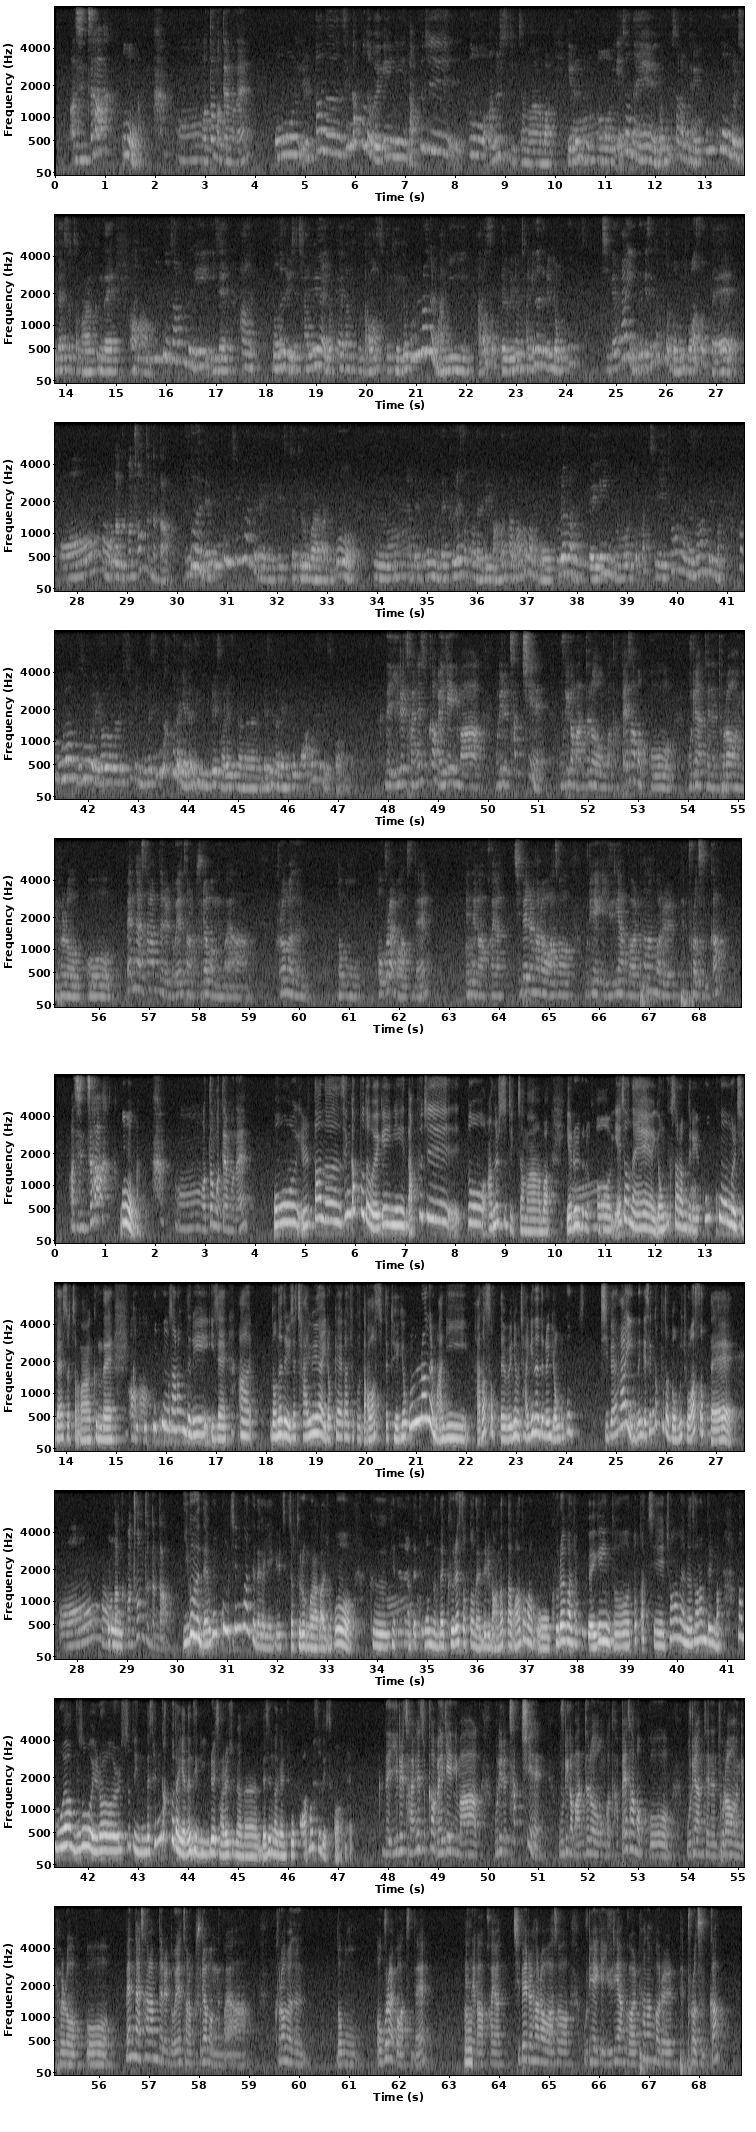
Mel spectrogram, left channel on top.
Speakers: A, on the right (about 60°); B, on the right (about 90°).
A: 아, 진짜?
B: 응.
A: <laughs> 어, 어떤 것 때문에?
B: 어, 일단은 생각보다 외계인이 나쁘지도 않을 수도 있잖아. 막 예를
A: 어,
B: 들어서 예전에 영국 사람들이
A: 어,
B: 홍콩을 지배했었잖아. 근데
A: 어,
B: 그
A: 어.
B: 홍콩 사람들이 이제 아, 너네들 이제 자유야 이렇게 해가지고 나왔을 때 되게 혼란을 많이 받았었대. 왜냐면 자기네들은 영국 지배하에 있는 게 생각보다 너무 좋았었대.
A: 오,
B: 어,
A: 나 그건 처음 듣는다.
B: 이거는 내 홍콩 친구한테 내가 얘기를 직접 들은 거여가지고 그
A: 어,
B: 걔네들한테 들었는데 그랬었던 애들이 많았다고 하더라고. 그래가지고
A: 어.
B: 외계인도 똑같이 처음에는 사람들이 막 아 뭐야 무서워 이럴 수도 있는데 생각보다 얘네들이 일을 잘해주면은 내 생각엔 좋아할 수도 있을 것 같아.
A: 근데 일을 잘 해줄까? 외계인이 막 우리를 착취해. 우리가 만들어 온 거 다 뺏어 먹고, 우리한테는 돌아오는 게 별로 없고, 맨날 사람들을 노예처럼 부려먹는 거야. 그러면은, 너무 억울할 것 같은데.
B: 아,
A: 얘네가 과연 지배를 하러 와서 우리에게 유리한 걸, 편한 거를 베풀어 줄까?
